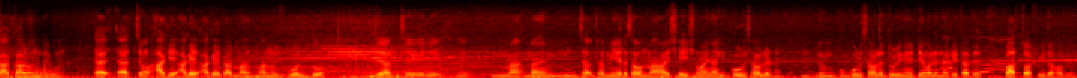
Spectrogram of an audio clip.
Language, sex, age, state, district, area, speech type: Bengali, male, 18-30, West Bengal, Birbhum, urban, spontaneous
